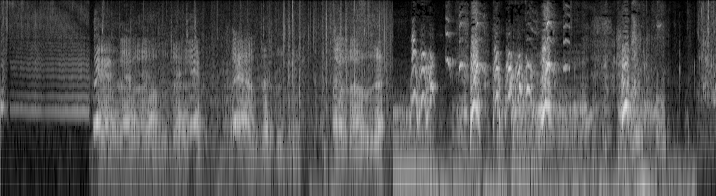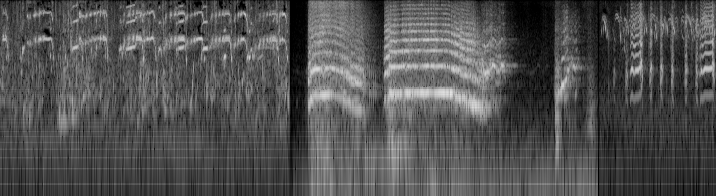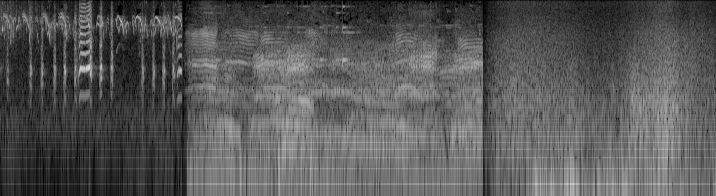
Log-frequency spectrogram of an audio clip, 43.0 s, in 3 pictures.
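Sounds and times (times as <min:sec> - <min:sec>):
animal calls: 0:14.2 - 0:24.6, 0:26.8 - 0:38.3
goats bleating: 0:32.4 - 0:38.3.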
